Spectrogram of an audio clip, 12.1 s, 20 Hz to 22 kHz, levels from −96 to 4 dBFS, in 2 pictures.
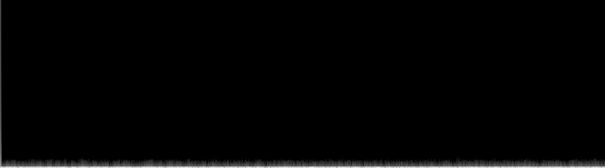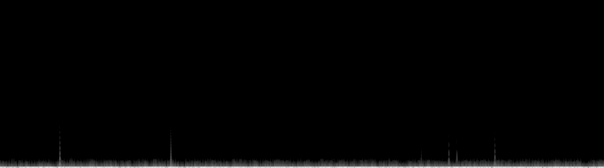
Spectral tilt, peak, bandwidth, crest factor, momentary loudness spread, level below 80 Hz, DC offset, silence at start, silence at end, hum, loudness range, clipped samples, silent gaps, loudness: -22.5 dB/octave; 0 dBFS; 0.3 kHz; 6 dB; 3 LU; -8 dBFS; under 0.1%; 0 s; 0 s; none; 1 LU; under 0.1%; none; -16 LUFS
